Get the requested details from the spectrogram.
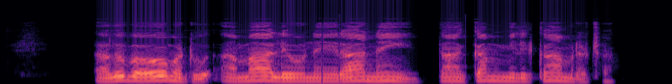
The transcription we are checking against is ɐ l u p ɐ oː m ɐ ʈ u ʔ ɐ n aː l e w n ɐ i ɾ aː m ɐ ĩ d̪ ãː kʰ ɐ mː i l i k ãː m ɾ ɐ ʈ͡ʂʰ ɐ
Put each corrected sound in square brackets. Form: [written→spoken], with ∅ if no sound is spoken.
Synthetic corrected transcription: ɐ l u [p→b] ɐ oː m ɐ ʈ u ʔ ɐ [n→m] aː l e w n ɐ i ɾ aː [m→n] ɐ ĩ [d̪→t̪] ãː [kʰ→k] ɐ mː i l i k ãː m ɾ ɐ ʈ͡ʂʰ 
